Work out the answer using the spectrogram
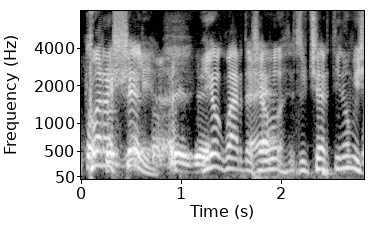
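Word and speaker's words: Kvaratskhelia: Quarascelia.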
